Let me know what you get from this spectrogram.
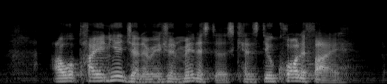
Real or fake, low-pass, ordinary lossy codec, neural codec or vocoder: fake; 7.2 kHz; none; vocoder, 24 kHz, 100 mel bands, Vocos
